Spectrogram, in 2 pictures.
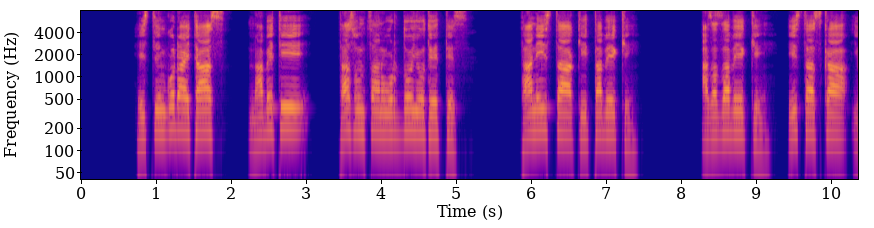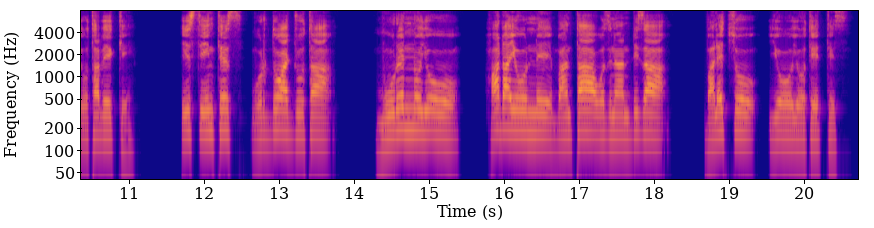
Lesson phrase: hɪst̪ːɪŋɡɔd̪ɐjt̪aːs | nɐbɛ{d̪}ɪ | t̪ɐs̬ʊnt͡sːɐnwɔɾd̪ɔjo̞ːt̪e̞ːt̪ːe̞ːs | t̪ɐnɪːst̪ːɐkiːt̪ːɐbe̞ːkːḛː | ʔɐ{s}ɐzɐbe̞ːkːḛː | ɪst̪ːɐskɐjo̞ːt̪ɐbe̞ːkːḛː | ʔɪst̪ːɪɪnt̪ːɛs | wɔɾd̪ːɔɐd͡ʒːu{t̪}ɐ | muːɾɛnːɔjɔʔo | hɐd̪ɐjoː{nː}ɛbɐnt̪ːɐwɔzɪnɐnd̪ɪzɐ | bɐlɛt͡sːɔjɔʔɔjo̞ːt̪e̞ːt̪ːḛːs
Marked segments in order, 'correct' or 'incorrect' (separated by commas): incorrect, incorrect, correct, correct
